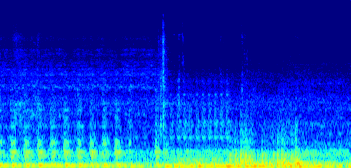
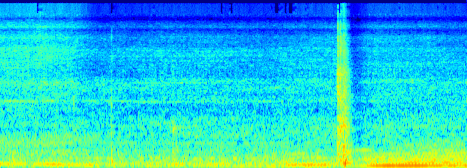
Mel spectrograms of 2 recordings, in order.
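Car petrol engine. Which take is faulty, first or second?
first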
